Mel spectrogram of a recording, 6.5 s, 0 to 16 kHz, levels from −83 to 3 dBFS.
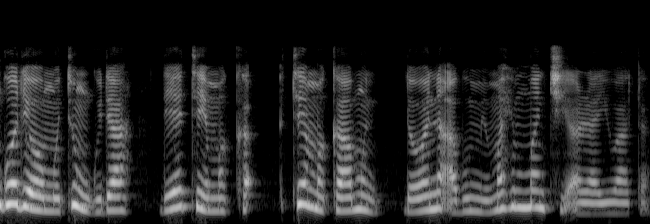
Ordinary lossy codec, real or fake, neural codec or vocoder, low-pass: none; real; none; 7.2 kHz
